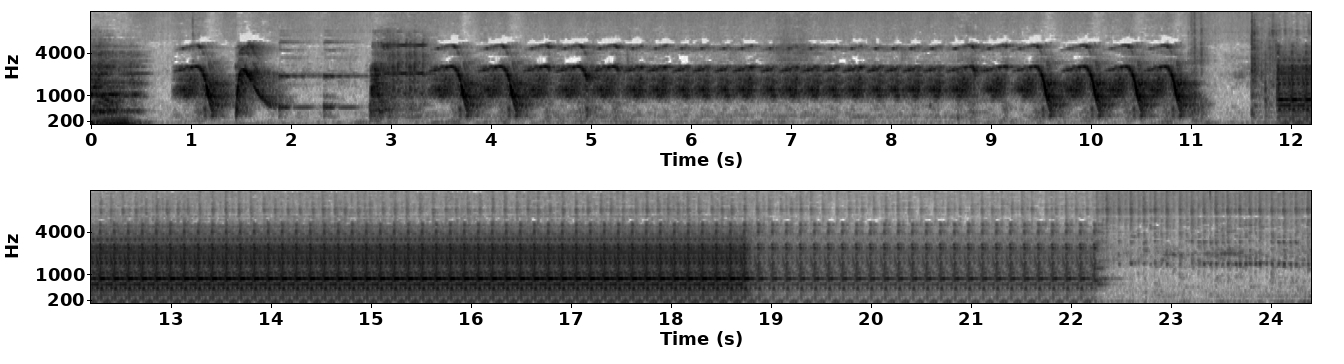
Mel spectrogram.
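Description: Spanish slot machine game sounds: a fast, repeating electronic jingle of short notes for about ten seconds, then a loud, steady electronic buzz that drops in level about seven seconds later and stops suddenly near the end.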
